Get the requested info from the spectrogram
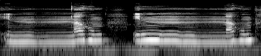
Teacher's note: एक उंगली जितनी ठहराइए। हा को गले के आखिर से अदा करिए। · नून पे तशदीद है तो नून की आवाज नाक में ले जाइए। एक उंगली जितनी ठहराइए।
